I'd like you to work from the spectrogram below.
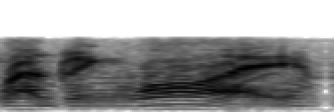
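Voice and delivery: usual speaking voice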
